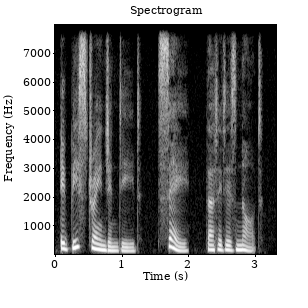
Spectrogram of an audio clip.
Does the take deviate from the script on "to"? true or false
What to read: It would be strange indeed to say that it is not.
true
